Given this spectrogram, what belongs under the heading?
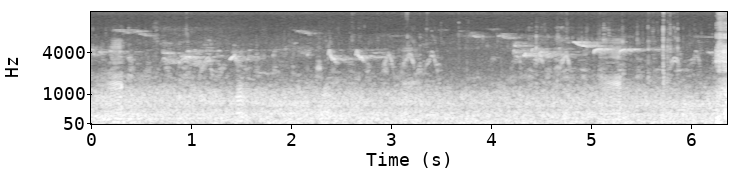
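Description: Chicks chirp outdoors in the wild, many faint high peeps and calls scattered over a steady low background hum, no speech.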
